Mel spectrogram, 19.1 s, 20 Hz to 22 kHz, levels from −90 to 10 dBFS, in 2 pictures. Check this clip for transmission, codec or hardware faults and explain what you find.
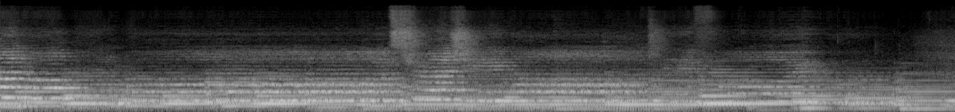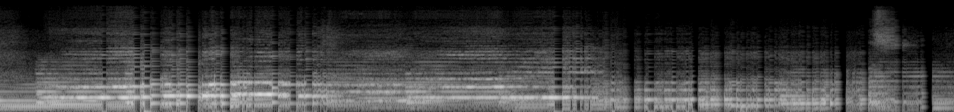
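Two stretches of repeated packet loss (robotic sound), 10.57–12.83 s and 15.09–18.89 s: frequent lost packets, each patched by extending prior audio, leave nearly half concealed, giving choppy sound with gaps up to 160 ms.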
